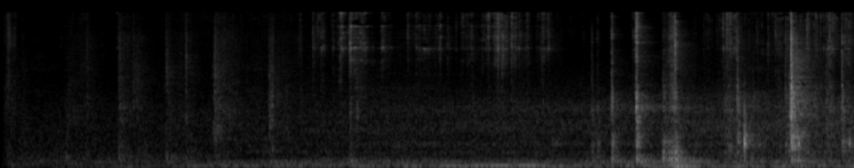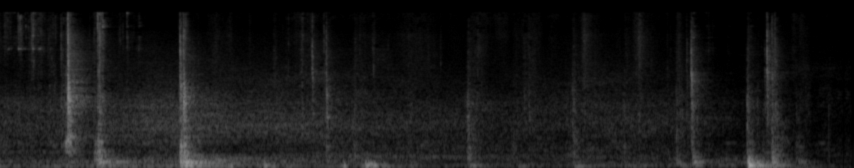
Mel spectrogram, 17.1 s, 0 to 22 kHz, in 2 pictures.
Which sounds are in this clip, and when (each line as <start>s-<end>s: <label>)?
1.0s-3.7s: footsteps
3.2s-10.1s: keys
9.1s-11.3s: door
13.0s-15.7s: footsteps
15.4s-16.7s: door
